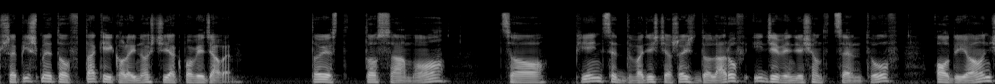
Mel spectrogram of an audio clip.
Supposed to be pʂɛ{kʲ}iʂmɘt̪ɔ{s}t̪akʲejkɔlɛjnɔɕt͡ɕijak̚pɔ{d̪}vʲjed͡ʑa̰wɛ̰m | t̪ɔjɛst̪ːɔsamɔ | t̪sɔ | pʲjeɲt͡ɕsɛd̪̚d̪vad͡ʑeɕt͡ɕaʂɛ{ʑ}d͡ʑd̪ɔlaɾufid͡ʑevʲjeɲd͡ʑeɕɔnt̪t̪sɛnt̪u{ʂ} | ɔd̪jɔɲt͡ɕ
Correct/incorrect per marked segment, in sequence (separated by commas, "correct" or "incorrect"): incorrect, incorrect, incorrect, correct, incorrect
